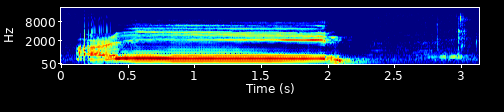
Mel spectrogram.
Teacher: এই মাখরাজটি হলকের মধ্যখান হইতে অথবা কণ্ঠনালীর মাঝখান থেকে উচ্চারিত হয়, গলাটা হালকা ডাবিয়ে। আইন। এই মাখরাজটি উচ্চারণ করার সময় গলার ভিতরে হালকা চাপ দিয়ে উচ্চারণ করতে হয়।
